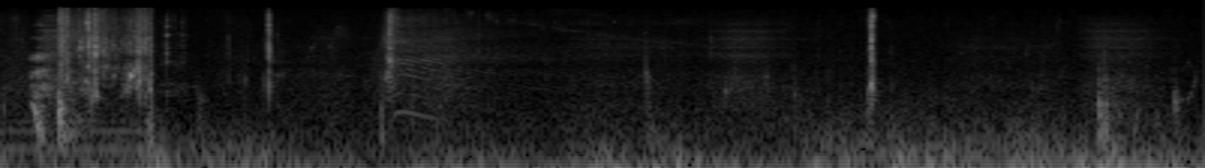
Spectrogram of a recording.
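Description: Wind rumbling on the microphone, with a handful of scattered knocks and clicks from gear being handled on a fishing kayak.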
